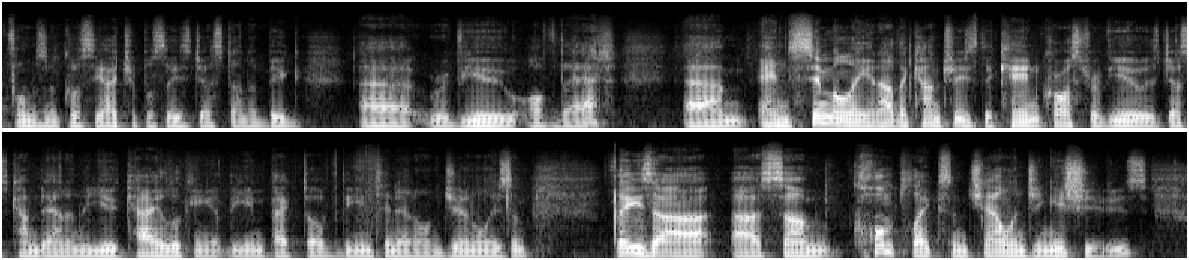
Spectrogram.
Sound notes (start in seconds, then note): none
